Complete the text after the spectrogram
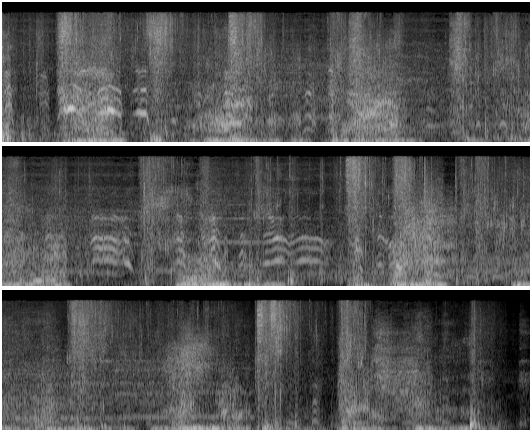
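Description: A monster roars and snarls loudly.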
